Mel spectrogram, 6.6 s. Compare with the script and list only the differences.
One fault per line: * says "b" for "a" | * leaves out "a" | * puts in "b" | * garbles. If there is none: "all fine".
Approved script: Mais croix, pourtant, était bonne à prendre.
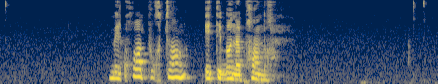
all fine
